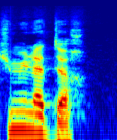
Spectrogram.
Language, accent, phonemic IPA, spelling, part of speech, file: French, France, /ky.my.la.tœʁ/, cumulateur, noun, LL-Q150 (fra)-cumulateur.wav
- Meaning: addend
